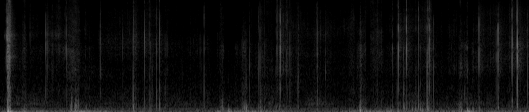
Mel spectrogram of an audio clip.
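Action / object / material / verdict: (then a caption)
scrape / mandarin peel / citrus peel / none. A small whole mandarin held close to the microphones has its orange peel scratched and torn off with long pink nails and fingertips. The result is a quiet run of sharp, crisp tearing and crinkling snaps with bright edges over a low hum.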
